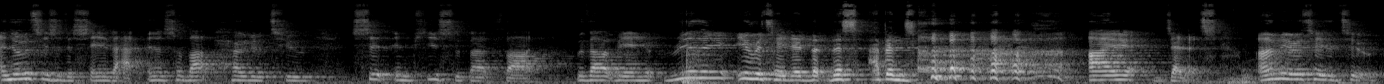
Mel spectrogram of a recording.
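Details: Adult woman, not born with a speech impediment, with a lisp-like articulation defect since a 2018 hemiglossectomy for oral cancer; about 50% of the tongue was replaced by a flap tethered to the cheek; articulation disorder after partial tongue removal.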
